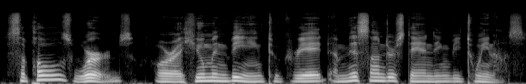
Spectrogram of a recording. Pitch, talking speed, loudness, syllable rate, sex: 145 Hz, 135 wpm, -18 LUFS, 4.2 syllables/s, male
